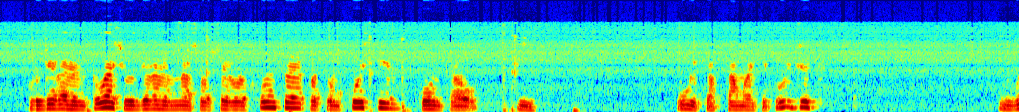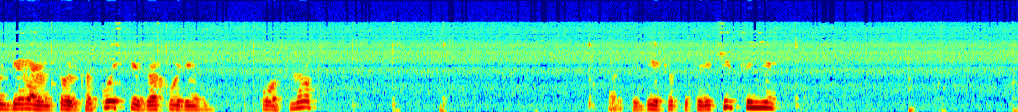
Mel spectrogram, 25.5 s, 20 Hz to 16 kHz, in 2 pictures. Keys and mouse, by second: 0.4 click, 2.1 shift+click, 4.0 shift+click, 6.1 ctrl+p, 13.2 click, 14.7-15.9 drag, 17.0-17.7 drag, 18.1-20.0 middle drag, 20.9-22.6 middle drag, 24.4-25.4 shift+drag.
